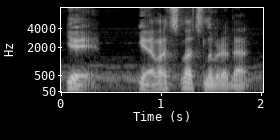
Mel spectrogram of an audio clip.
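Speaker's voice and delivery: normal talking voice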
